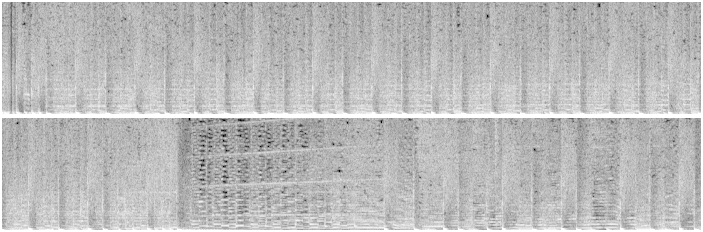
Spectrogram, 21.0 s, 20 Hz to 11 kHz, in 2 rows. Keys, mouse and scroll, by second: 0.1 scroll down 1, 0.3-2.3 scroll up 2, 11.1-12.1 scroll down 12, 12.1 scroll up 4.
